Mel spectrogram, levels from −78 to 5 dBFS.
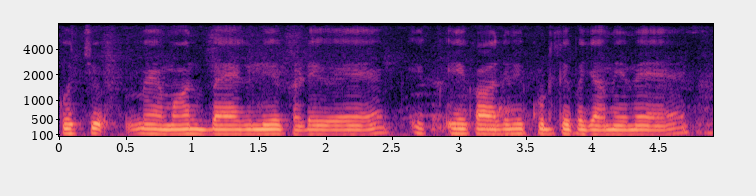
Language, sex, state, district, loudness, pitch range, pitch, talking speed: Hindi, male, Uttar Pradesh, Shamli, -15 LUFS, 115-125 Hz, 120 Hz, 170 wpm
